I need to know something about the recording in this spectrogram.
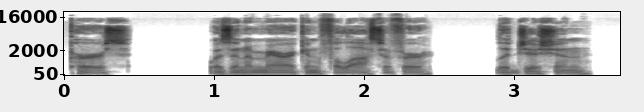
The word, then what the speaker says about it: Peirce: Charles Sanders Pierce, pronounced purse, was an American philosopher,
